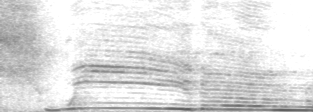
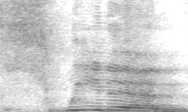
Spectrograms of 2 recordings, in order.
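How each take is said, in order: First: "Sweden" stretched into a long, high "Sweeeden"; Sweeden with a long E. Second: Said in the usual way. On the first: Retold or imitated. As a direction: draw out the E in "Sweden" up high, like a misspelling. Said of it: "with an extra E".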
